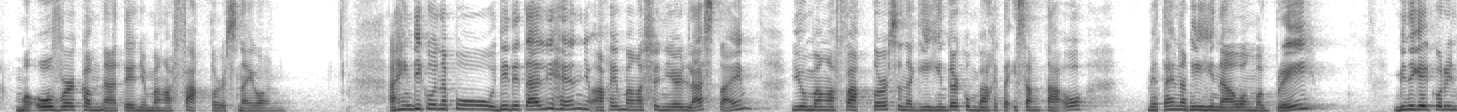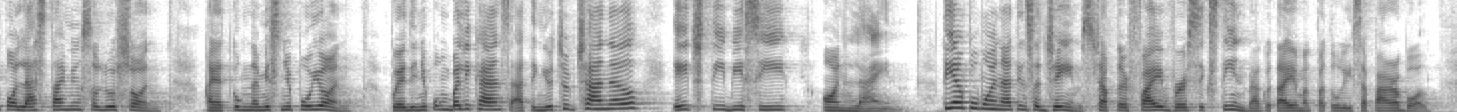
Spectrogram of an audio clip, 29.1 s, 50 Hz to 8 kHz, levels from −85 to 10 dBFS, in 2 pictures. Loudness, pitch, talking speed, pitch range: -18 LUFS, 230 Hz, 150 wpm, 200-255 Hz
